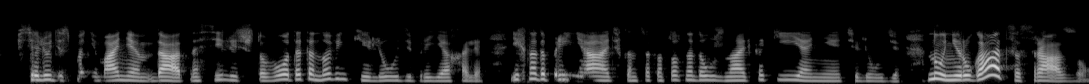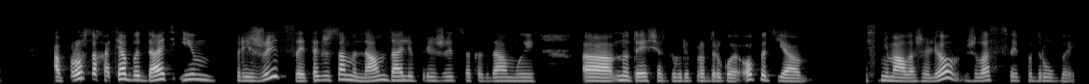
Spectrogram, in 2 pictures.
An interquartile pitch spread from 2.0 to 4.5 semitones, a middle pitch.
Yes: average, 4.0 semitones; medium, 180 Hz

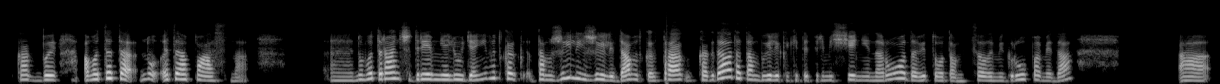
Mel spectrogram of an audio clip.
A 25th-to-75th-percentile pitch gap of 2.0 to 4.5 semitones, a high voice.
Yes: average, 4.2 semitones; high, 215 Hz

